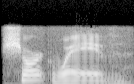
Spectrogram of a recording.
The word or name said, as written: shortwave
